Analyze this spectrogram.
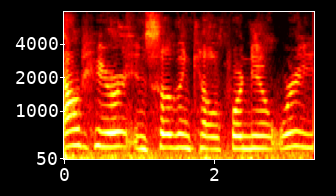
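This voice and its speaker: A woman is speaking. Room echo is audible. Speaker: backyard gardener. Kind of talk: tutorial. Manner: halting, slurred speech from a progressive brain disease.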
